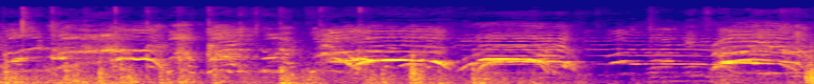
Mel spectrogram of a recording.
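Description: Children in a small crowd shouting and calling out, several high voices overlapping one after another.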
